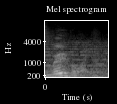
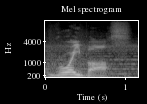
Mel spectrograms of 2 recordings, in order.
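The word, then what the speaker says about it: rooibos: enjoyer person rub it's rub boy is it pronounced rub boy it's pronounced Roy boss I don't know Roy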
